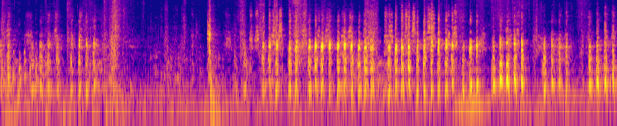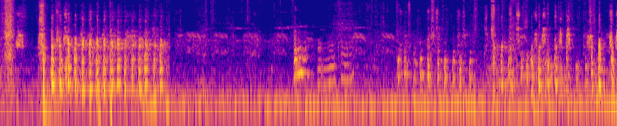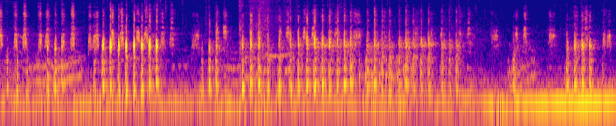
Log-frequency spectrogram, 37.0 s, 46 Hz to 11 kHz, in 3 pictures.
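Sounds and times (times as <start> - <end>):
hens clucking: 0.0 - 37.0.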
